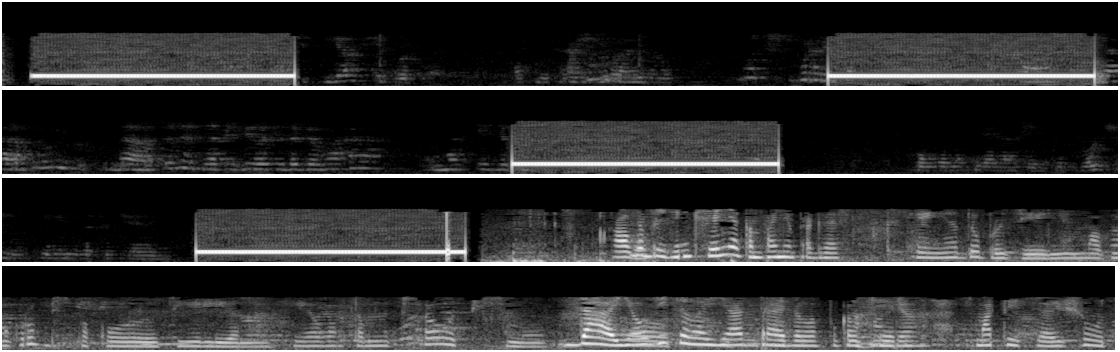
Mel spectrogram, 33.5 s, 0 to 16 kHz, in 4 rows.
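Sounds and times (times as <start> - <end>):
telephone ringing tone while a call is being transferred: 0.2 - 2.2, 6.2 - 8.3, 12.2 - 14.2, 18.2 - 20.3
speech: 21.4 - 33.4.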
